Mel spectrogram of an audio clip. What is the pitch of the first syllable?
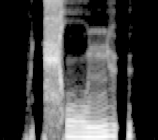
low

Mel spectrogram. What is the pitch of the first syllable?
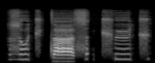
high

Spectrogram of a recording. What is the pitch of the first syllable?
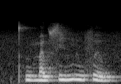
low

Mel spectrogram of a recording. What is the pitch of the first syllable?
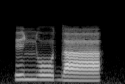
high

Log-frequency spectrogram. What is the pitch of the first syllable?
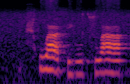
falling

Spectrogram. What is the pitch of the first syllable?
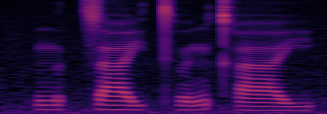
low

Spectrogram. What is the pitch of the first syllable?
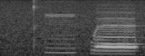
high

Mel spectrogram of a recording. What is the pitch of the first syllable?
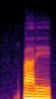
low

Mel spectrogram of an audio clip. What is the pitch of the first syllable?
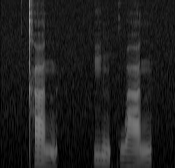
falling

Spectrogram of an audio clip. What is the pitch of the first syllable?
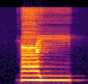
high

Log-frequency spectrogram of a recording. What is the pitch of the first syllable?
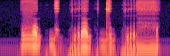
high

